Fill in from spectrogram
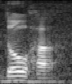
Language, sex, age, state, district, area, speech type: Urdu, male, 18-30, Delhi, South Delhi, urban, spontaneous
